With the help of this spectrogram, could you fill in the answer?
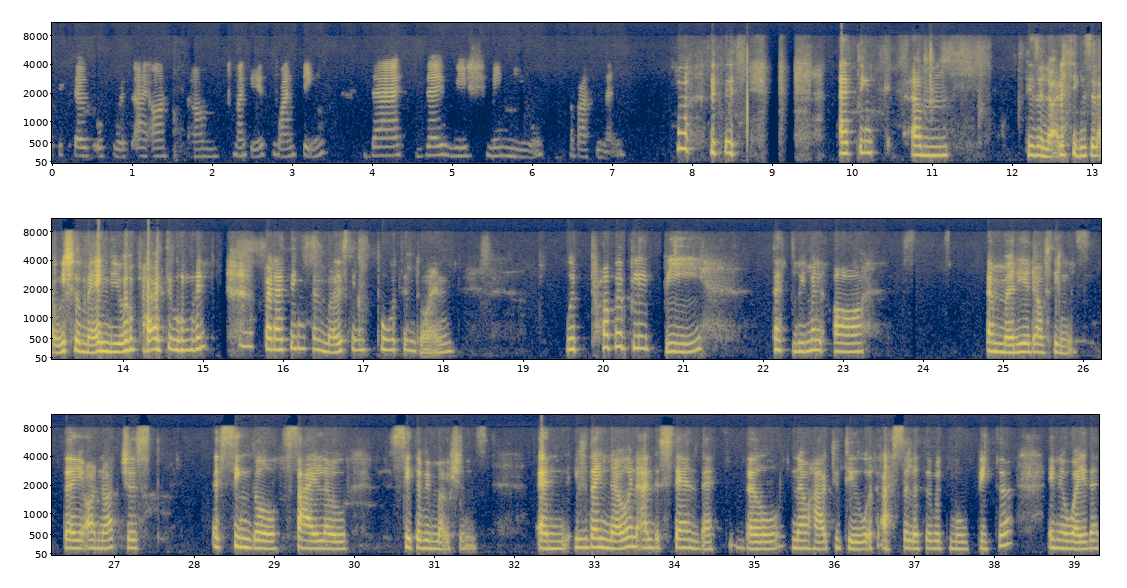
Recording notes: Big apologies for the audio quality.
